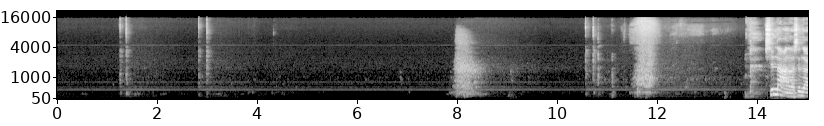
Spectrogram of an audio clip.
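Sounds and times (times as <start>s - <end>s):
small clicks: 1.2s - 1.5s, 2.8s - 3.2s, 10.6s - 11.2s
man breathing into microphone: 13.8s - 14.2s.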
